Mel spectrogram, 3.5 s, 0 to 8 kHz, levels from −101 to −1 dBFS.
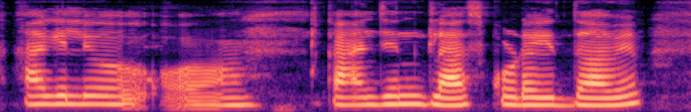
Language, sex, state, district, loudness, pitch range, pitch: Kannada, female, Karnataka, Bidar, -17 LUFS, 195-225 Hz, 210 Hz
